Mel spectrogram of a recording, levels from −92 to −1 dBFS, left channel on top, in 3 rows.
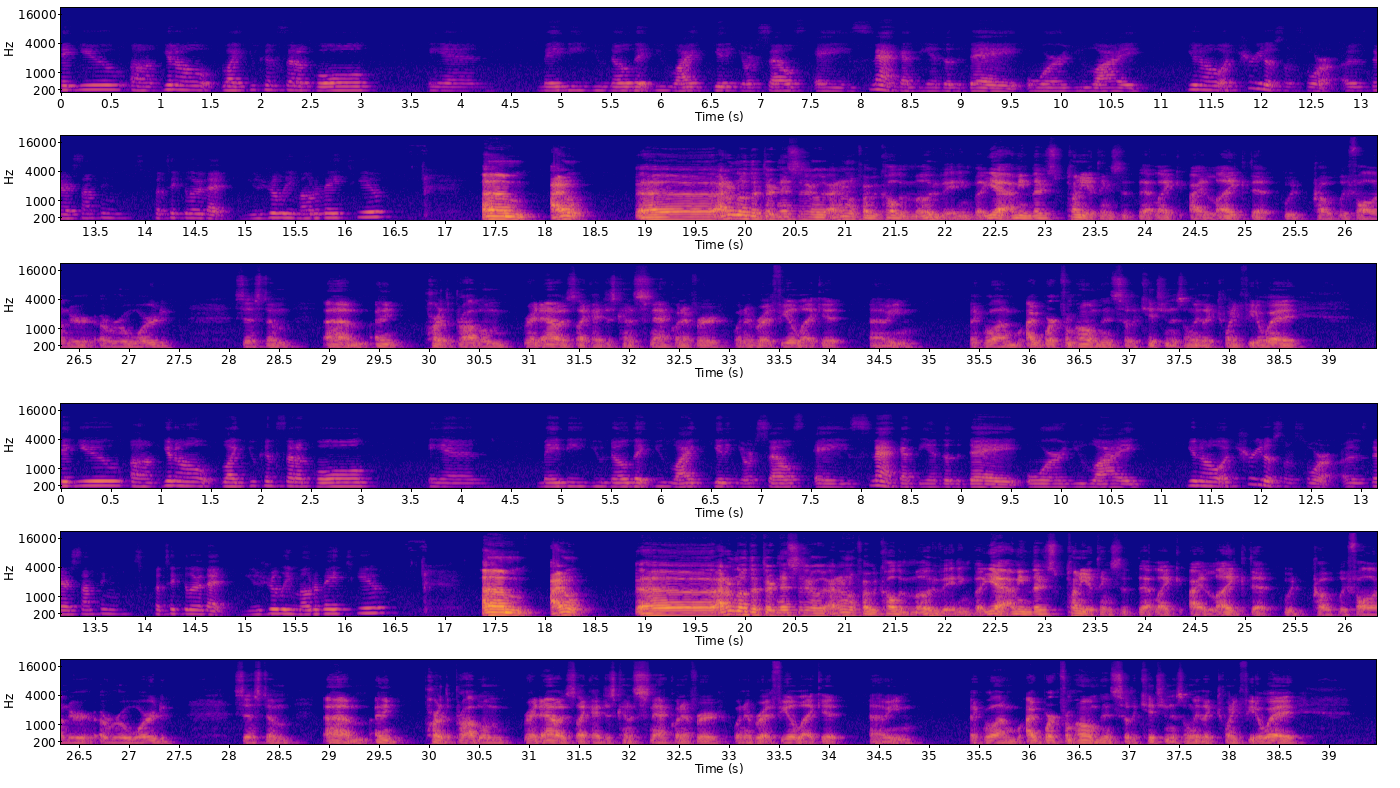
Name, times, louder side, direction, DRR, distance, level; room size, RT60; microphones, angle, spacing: voice 1, 0.0-3.0 3.7-4.3 4.8-10.7 11.3-13.8 14.4-14.7 15.0-16.4, right 3 dB, 80° right, 1 dB, 1.3 m, -47 dB
voice 2, 17.4-18.4 18.9-27.4 28.1-28.6 28.9-29.7 30.0-34.1 34.4-34.8 35.4-38.7, right 2 dB, 45° right, -2 dB, 2.0 m, -35 dB
9.6 x 4.4 x 2.6 m, 0.32 s
head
